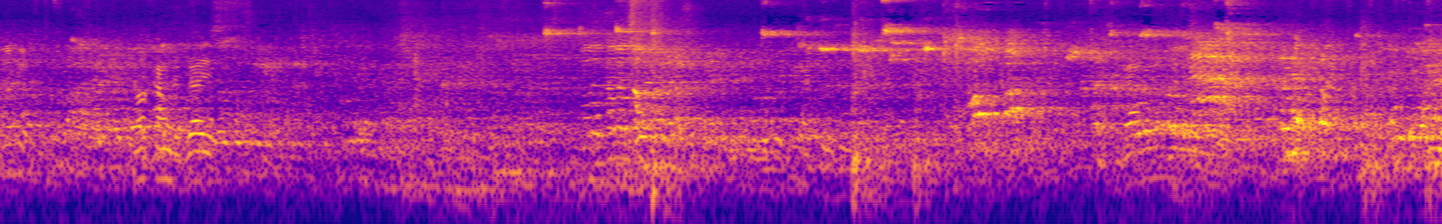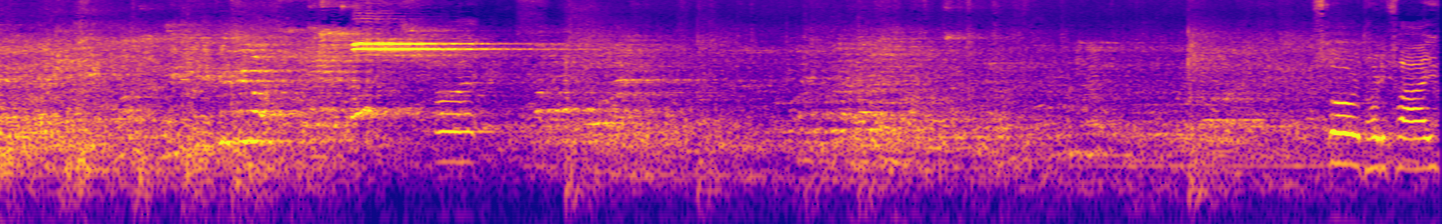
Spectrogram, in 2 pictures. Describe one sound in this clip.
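A crowd of spectators talks and cheers in an echoing hall.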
